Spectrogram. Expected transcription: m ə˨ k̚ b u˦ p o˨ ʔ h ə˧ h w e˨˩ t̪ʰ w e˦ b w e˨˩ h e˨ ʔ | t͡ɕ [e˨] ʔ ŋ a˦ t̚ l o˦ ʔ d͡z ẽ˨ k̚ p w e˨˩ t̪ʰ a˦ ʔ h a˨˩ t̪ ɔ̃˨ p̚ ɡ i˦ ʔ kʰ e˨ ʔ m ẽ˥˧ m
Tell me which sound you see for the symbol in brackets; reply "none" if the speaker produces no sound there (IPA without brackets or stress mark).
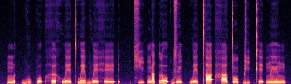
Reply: i˨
